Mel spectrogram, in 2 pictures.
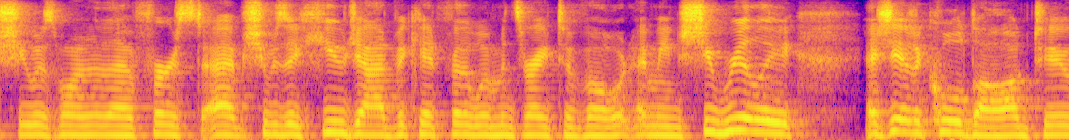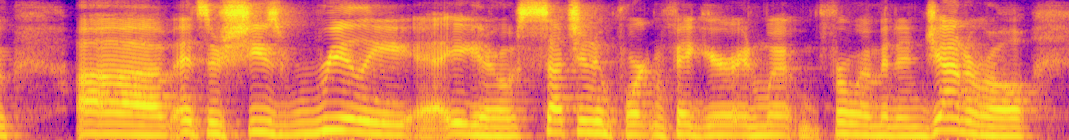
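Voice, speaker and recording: A woman with an American accent talks at a fairly quick pace. Her voice sits at a medium pitch with fairly even intonation. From western Pennsylvania. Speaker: firearms historian, former museum curator. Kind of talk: podcast interview. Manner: fast.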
